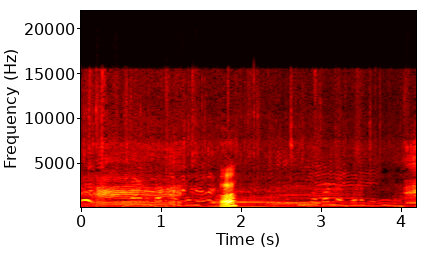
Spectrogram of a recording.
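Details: Goat bleating while being taken out to graze as part of a shepherd's herding life: a wavering, nasal bleat for about a second, then a sharp bang and a man talking over further animal sounds.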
